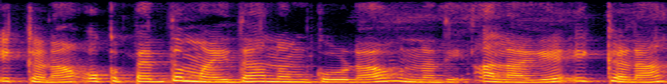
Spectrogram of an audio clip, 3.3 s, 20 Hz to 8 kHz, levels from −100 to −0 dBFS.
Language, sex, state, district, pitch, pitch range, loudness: Telugu, female, Andhra Pradesh, Anantapur, 260 Hz, 230-290 Hz, -14 LUFS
